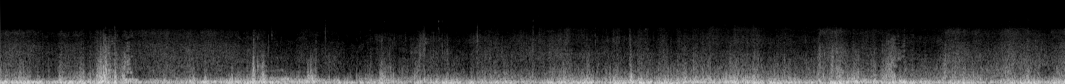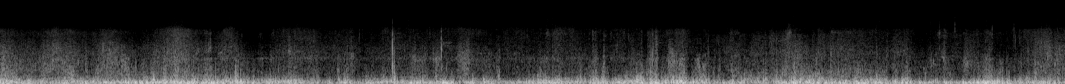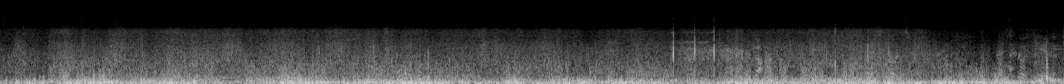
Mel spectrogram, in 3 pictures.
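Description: Loud, steady wind buffeting the microphone of a camera worn by a rider on a moving horse: a low, rushing rumble with irregular gusts and knocks.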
